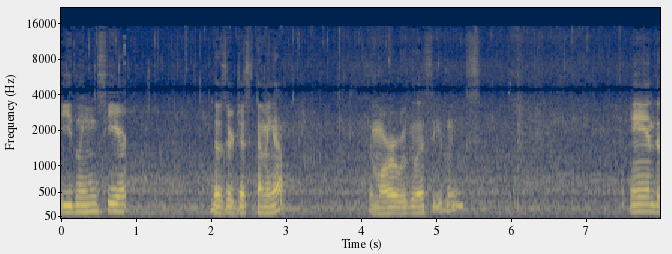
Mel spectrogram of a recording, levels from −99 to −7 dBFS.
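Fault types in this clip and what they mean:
Damaged data in a compressed stream: a couple of stretches of the encoded stream are corrupted, so the decoder chokes on those frames, loses its lock and has to hunt for the next valid frame header before carrying on. You get two short, glitchy blips, one around 0.80 to 0.84 s and another around 5.95 to 5.99 s, each lasting roughly 44 ms, heard as a brief chirp, squawk, click or short hole cutting into the sound.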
